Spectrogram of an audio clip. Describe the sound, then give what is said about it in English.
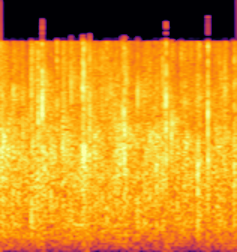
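Hand clapping from a church audience giving praise to the Lord, a dense, steady burst of applause filling the whole short stretch. “Can we give the Lord a hand clap of praise?”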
